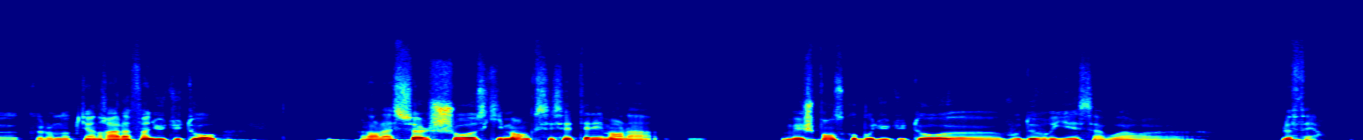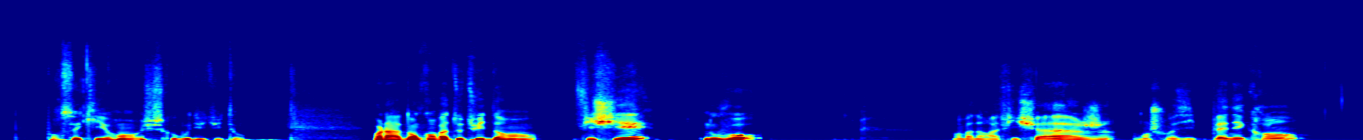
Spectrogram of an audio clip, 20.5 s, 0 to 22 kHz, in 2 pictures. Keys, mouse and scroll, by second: 1.7 alt+Tab, 2.4 alt+Tab, 3.0 alt+Tab, 5.9 alt+Tab, 12.0 alt+Tab, 13.3 middle click, 15.1 click, 15.7 click, 16.4 click, 17.6 click, 19.2 click.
